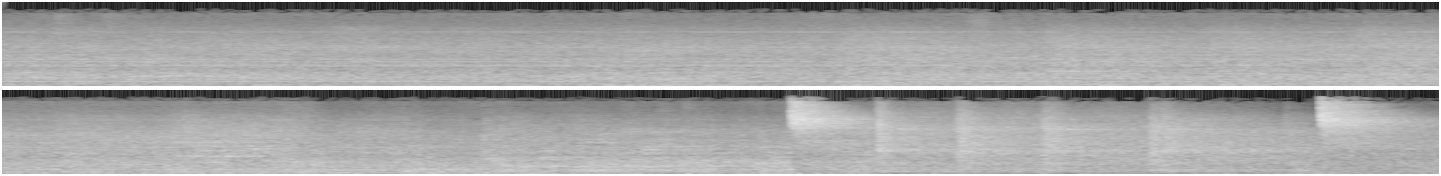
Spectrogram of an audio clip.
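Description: Arrow Dynamics looping coaster train rolling along its steel track into an enclosed station with a steady rumble. From about three-quarters of the way in come several short, sharp hisses of compressed air from the pneumatic station brakes as the train is stopped.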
